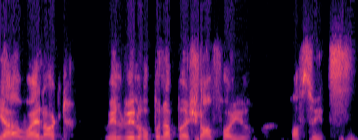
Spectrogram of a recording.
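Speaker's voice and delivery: normal talking voice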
